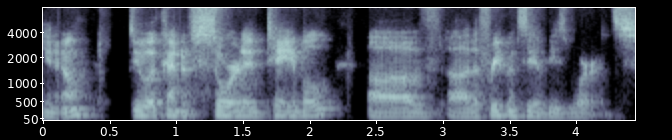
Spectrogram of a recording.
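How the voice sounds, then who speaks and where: The voice is somewhat breathy with fairly even intonation. It moves at a moderate pace. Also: man. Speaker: workshop presenter teaching text mining. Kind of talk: tutorial.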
